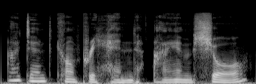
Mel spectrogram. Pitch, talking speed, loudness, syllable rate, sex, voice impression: 115 Hz, 140 wpm, -18 LUFS, 3.5 syllables/s, male, masculine, adult-like, slightly relaxed, slightly hard, muffled, raspy, cool, sincere, calm, friendly, wild, lively, kind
